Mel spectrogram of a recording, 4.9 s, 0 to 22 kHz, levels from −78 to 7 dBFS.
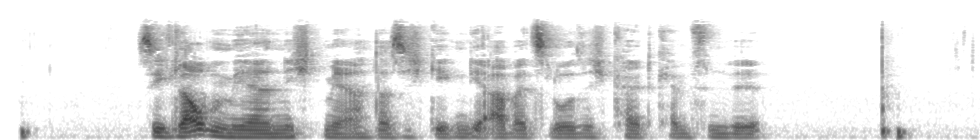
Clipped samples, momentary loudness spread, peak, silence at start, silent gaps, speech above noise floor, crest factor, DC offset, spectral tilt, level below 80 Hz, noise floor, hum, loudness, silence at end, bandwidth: under 0.1%; 15 LU; -2 dBFS; 0.1 s; none; 39 dB; 22 dB; under 0.1%; -3.5 dB/octave; -58 dBFS; -61 dBFS; none; -22 LUFS; 0.35 s; 12.5 kHz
